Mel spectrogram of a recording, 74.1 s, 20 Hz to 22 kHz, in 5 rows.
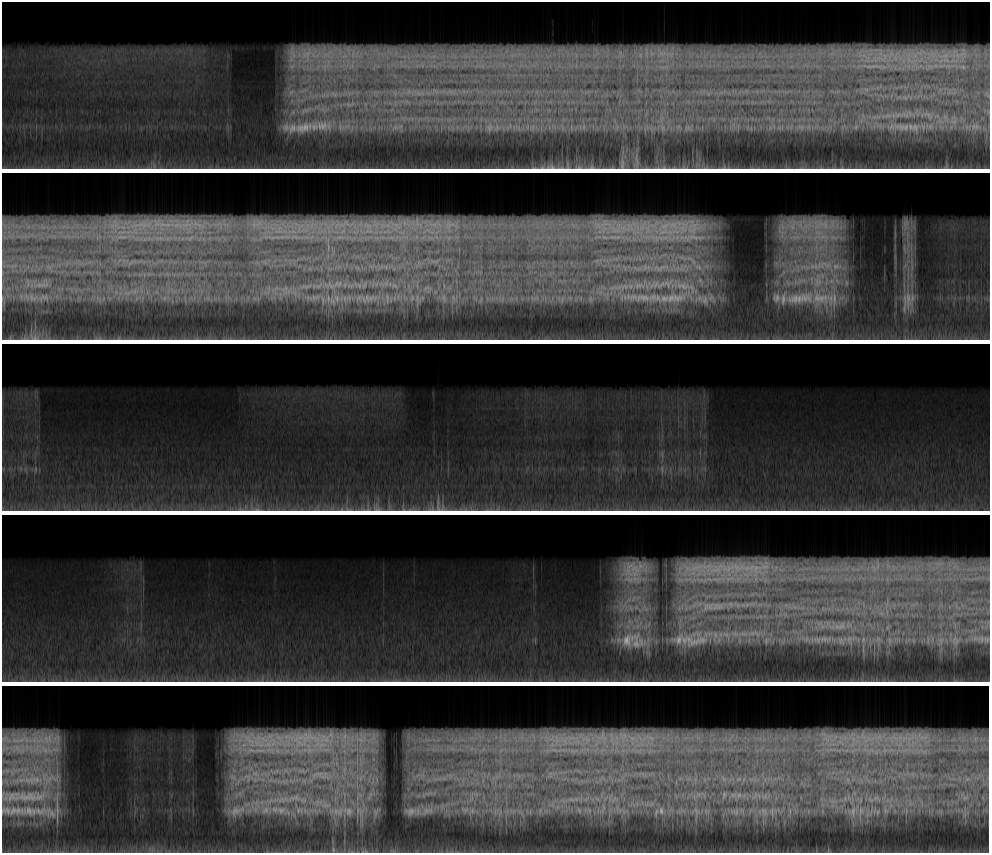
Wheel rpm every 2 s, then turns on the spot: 20, 10, 130, 160, 160, 160, 160, 160, 160, 160, 160, 160, 110, 50, 20, 0, 0, 0, 20, 20, 0, 0, 0, 0, 0, 0, 10, 110, 160, 150, 20, 110, 120, 160, 160, 160, 160.
0-4 28-30 36-40 60-62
